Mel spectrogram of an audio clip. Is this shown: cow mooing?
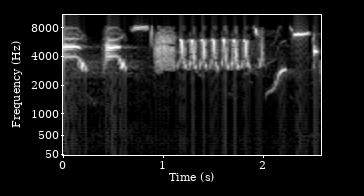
no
